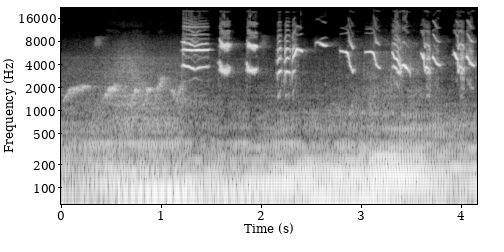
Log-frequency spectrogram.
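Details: Energetic orange-headed thrush song meant to get other birds singing: a soft low warble, then a fast series of high curved notes and short trills, repeated rapidly over a continuous low hum.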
